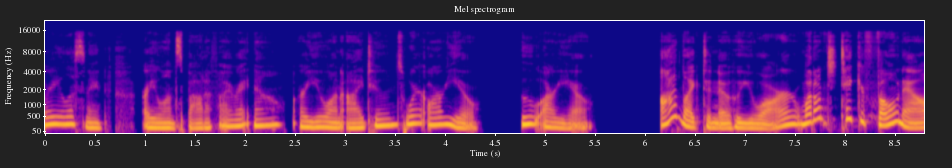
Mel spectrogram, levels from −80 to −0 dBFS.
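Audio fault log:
No faults found in this speech recording; the background falls to silence in the pauses and returns in time for each following phrase, with only very quiet sound lost.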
